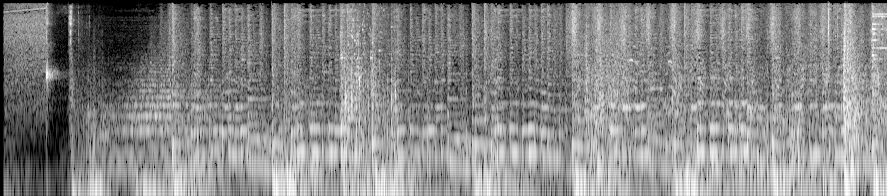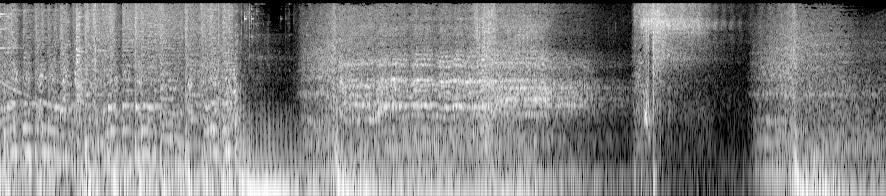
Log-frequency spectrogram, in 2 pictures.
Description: karthikeya trailer bgm; nikhil; anupama parameswaran

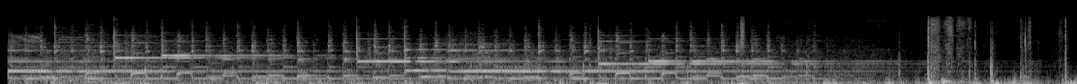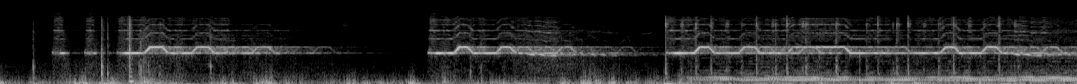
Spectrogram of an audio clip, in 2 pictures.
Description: bike bgm; polladhavan; pulsar150 bike

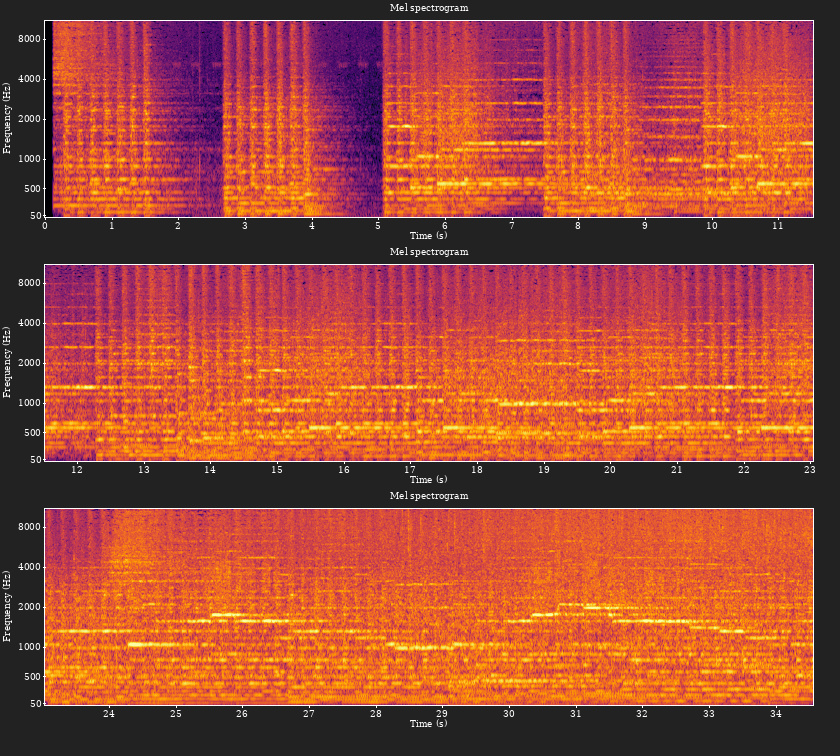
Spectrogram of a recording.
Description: love theme bgm ringtone; dj tillu movie

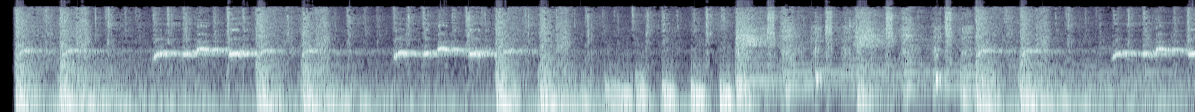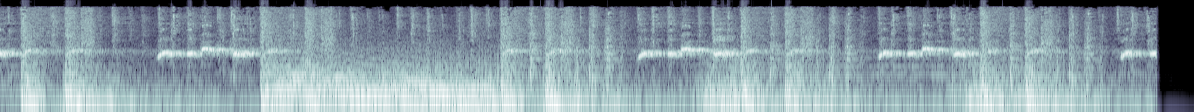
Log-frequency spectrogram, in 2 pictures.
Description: whistle bgm ringtone; dhoom

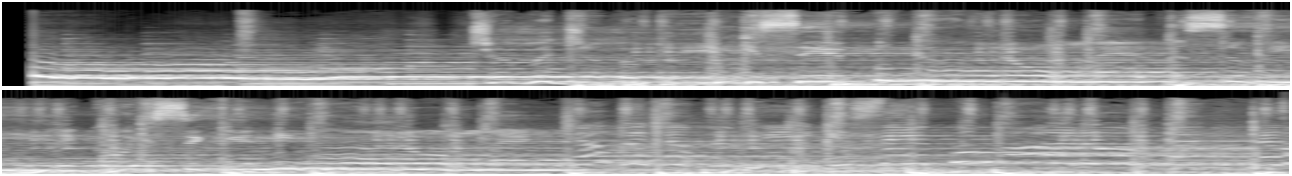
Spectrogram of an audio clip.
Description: bhakti ringtone krishna bhajan ringtone; radhe krishna

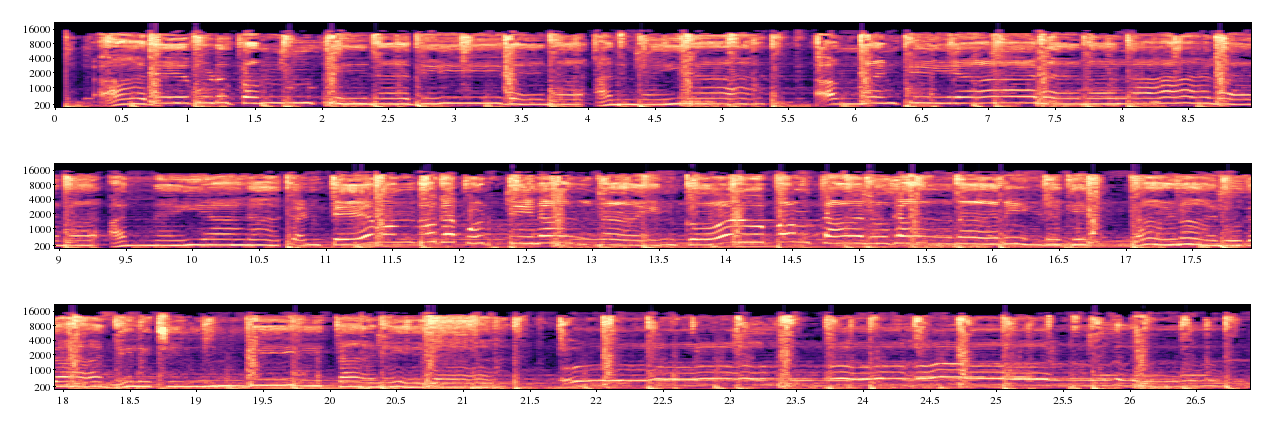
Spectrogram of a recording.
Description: emotional song telugu emotional ringtone; annaya

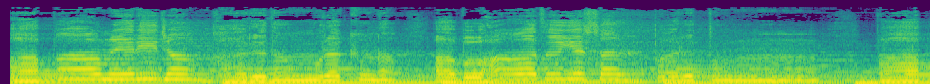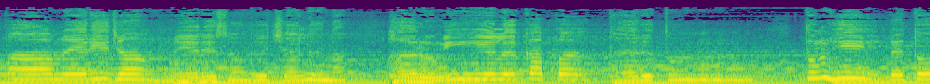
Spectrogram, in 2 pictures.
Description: song ringtone

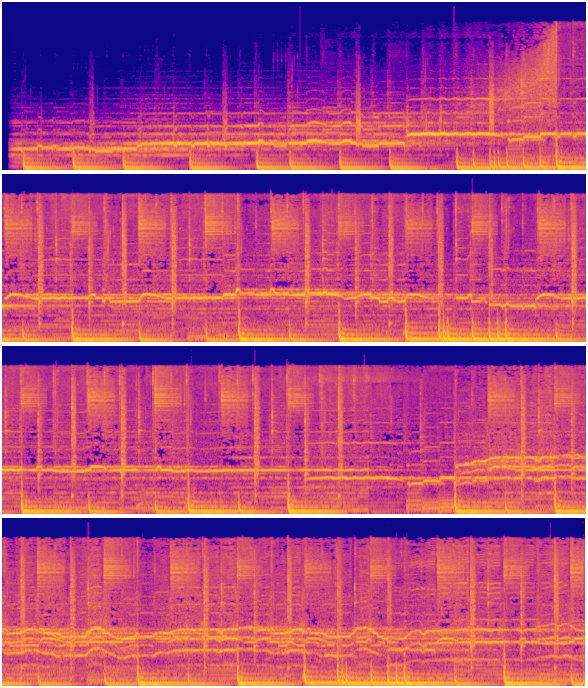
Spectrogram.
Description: tamil love ringtone

